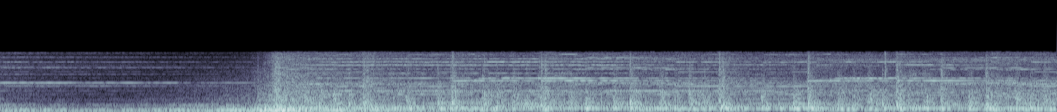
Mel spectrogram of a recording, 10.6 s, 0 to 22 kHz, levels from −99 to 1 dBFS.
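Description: No technical faults turn up anywhere in the audio. Nothing breaks, drops out or distorts at any point.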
